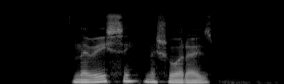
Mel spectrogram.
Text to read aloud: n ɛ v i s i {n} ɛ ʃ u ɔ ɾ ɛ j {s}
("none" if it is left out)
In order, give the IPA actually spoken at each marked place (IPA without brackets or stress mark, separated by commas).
n, z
